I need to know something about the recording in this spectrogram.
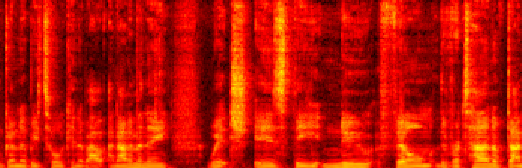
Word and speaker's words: Anemone: I spent months thinking this was called Animoney. Um, but it is an enemy, I think.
